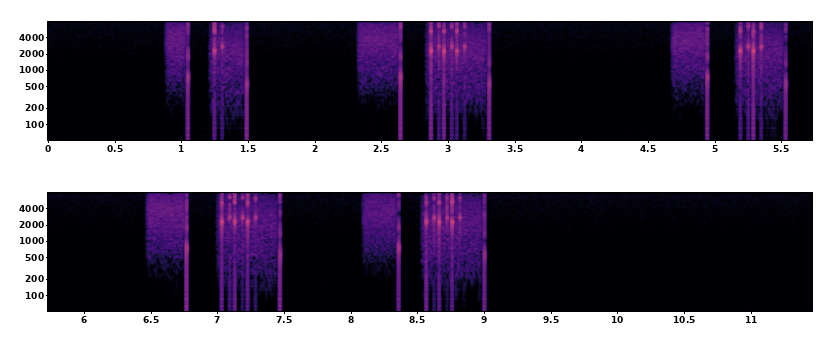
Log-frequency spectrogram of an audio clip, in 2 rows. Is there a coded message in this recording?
Yes: pulse dialling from 0.9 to 9.0 s, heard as a rotary dial, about 10 pulses a second. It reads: 1 3 2 3 3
